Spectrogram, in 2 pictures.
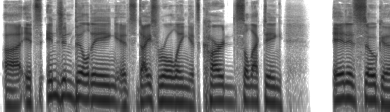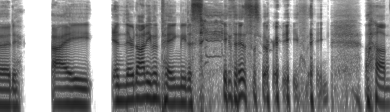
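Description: A man hosting a board game podcast, hoarse and raspy from a cold, talking casually and with a lot of enthusiasm. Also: mid-range voice, darkish tone, dry recording, clean studio sound. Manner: enthusiastic, laughs often. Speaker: podcast host reviewing board games.

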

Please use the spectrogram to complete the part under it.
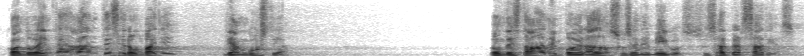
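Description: A man preaching a sermon, quizzing his congregation and acting out quiet prayers and dialogue. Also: medium pitch, unhurried, pauses often. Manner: asks the congregation questions and answers them; acts out prayers and dialogue in a hushed voice.

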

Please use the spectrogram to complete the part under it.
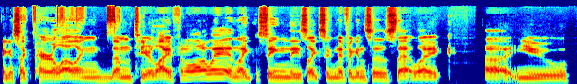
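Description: A man in his twenties from Texas talks casually on a podcast, wandering through his thoughts with lots of fillers and restarts. His voice sits at an ordinary pitch for a man. The recording is dry and close, with no room sound. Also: normal speed, a little mellow, clear, resonant tone, no room sound. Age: 20s. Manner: rambling, many fillers and restarts. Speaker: podcast guest.

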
